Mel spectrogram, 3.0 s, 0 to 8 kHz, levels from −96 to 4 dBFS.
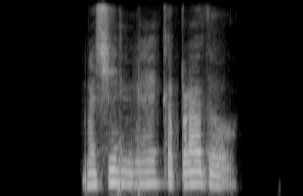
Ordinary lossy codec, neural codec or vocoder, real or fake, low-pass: AAC, 32 kbps; codec, 44.1 kHz, 3.4 kbps, Pupu-Codec; fake; 7.2 kHz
